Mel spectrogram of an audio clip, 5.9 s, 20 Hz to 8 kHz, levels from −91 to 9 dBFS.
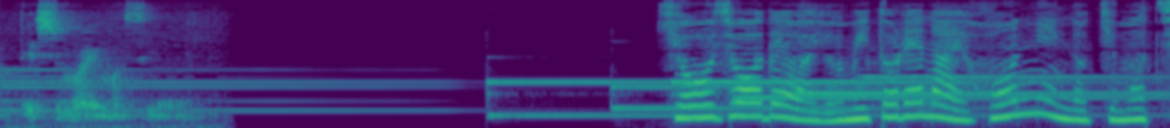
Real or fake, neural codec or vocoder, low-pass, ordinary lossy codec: real; none; none; none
